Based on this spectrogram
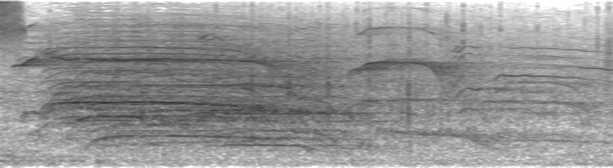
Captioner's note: audience applauding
